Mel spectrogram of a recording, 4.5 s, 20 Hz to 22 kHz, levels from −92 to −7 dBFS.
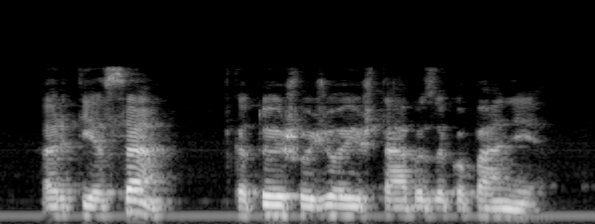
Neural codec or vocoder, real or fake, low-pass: none; real; 7.2 kHz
